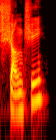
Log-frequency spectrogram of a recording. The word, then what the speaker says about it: Shang-Chi: Can I just say, apparently it's pronounced Shang-Chi. – What? – Yeah. And I think that's how they're going to be pronouncing it in the movie, Shang-Chi.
